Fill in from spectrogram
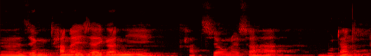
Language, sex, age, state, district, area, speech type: Bodo, male, 30-45, Assam, Chirang, urban, spontaneous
